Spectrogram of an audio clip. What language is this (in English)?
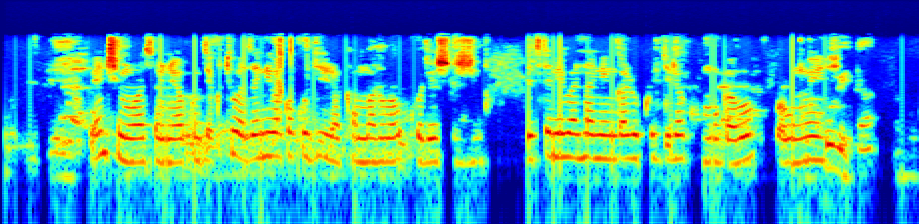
Kinyarwanda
